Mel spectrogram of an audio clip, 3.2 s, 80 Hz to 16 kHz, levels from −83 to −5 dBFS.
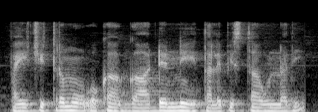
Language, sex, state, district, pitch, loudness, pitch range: Telugu, male, Telangana, Mahabubabad, 115 Hz, -15 LUFS, 110-125 Hz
